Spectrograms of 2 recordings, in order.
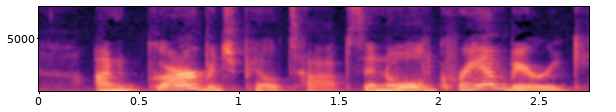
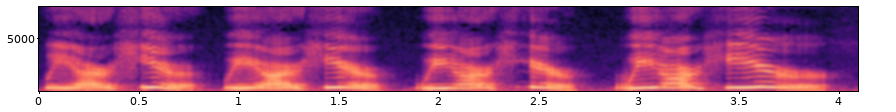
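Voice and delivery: high, thin, tiny-crowd cry; crying out in fear; 13 semitones higher, 6 dB louder than usual. A narrator's reading. Townspeople cry out to prove they exist, fearful. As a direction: chant it desperately, last one drawn out. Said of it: "his people cried loudly. They cried out in fear".

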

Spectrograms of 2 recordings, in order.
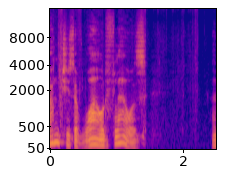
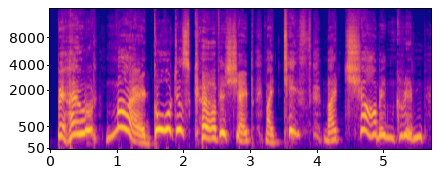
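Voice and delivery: vain Aunt Spiker boasting; 11 dB louder than usual. Acted. Aunt Spiker boasting to her sister, high and loud. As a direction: purr over your own beauty, then gloat. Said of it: "Aunt Spiker said".

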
